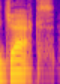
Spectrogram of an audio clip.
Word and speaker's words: Jacques: that was he married Amy Jax, spelled like Jacques, um who was a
